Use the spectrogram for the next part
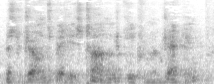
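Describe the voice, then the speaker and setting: A man's voice: sits low, quick pace, creaky, a bit bright, echoey room, far from the mic. A man reading a scripted story aloud as its narrator.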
